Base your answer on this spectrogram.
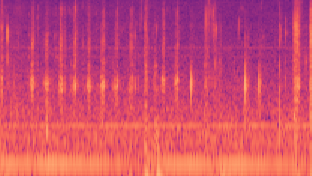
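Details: Rabbit eating watermelon, close indoor recording: soft wet crunching bites in a quick irregular series, each a short broadband click, with a faint steady low hum underneath.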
